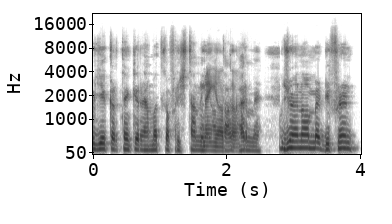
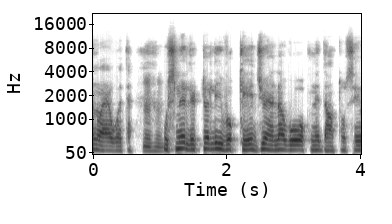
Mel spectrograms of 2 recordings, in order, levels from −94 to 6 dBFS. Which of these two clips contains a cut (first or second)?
first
